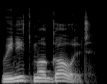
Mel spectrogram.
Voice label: German voice; wyrmsun

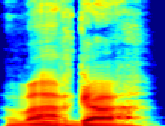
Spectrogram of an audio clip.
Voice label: annoyed, Proto-Germanic voice-overs; Proto-Germanic Voices

